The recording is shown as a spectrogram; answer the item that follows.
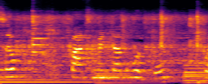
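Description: A pestle pounding and crushing green chillies and peanuts in a metal pan to make kharda, with knocks of the pestle against the pan and scraping of the coarse mixture. Background music plays throughout.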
